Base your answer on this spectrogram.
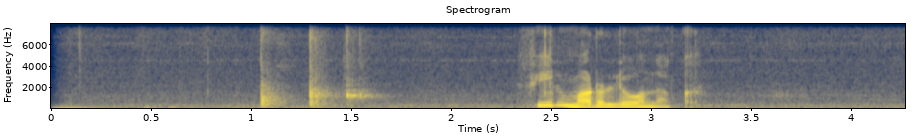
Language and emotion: Russian, neutral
